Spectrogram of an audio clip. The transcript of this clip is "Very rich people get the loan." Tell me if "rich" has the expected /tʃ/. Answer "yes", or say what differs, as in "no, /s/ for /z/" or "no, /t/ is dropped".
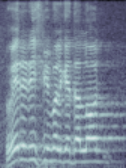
no, /s/ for /tʃ/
